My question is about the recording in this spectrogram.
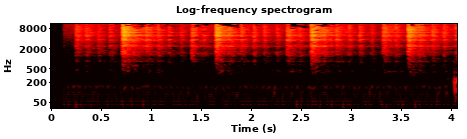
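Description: Quiet hi-hat strokes, a pair about once a second, over a low steady hum: the soft opening of a pop track played from a vinyl record.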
